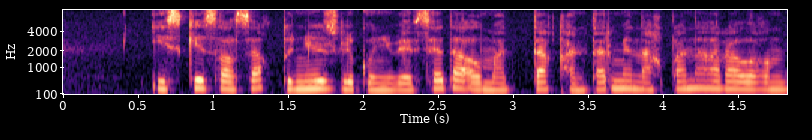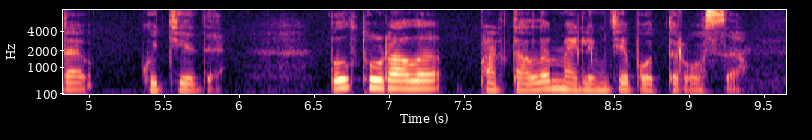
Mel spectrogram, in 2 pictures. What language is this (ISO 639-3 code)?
kaz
